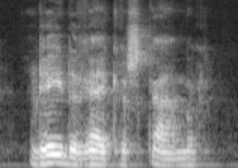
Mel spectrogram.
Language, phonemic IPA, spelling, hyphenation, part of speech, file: Dutch, /ˈreː.də.rɛi̯.kərsˌkaː.mər/, rederijkerskamer, re‧de‧rij‧kers‧ka‧mer, noun, Nl-rederijkerskamer.ogg
- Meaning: chamber of rhetoric, a late-mediaeval or early-modern literary guild preoccupied with the study, production and performance of drama, rhetoric and literature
